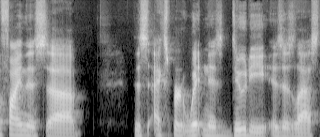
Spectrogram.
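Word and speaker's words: Doody: just so you know it's spelled d-o-o-d-y duty but it sounds like duty you guys don't know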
